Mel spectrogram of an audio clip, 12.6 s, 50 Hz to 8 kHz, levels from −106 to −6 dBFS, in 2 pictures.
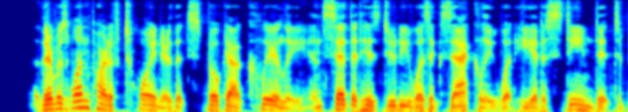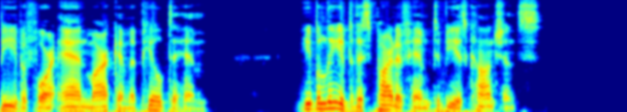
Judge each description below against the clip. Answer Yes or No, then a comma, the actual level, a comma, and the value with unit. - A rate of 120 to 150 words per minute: No, average, 190 wpm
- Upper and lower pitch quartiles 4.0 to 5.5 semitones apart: Yes, average, 5.1 semitones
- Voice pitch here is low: Yes, low, 110 Hz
